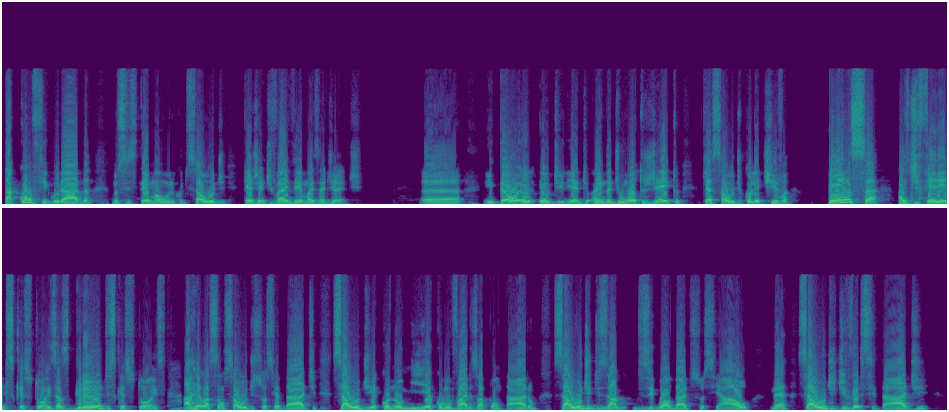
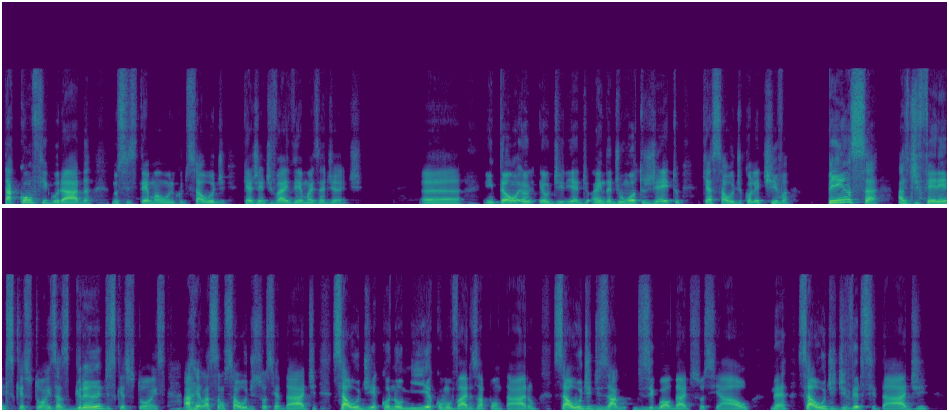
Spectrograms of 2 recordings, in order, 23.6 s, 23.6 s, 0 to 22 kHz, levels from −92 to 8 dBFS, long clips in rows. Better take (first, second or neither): second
